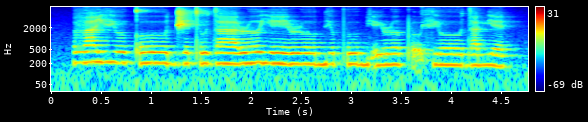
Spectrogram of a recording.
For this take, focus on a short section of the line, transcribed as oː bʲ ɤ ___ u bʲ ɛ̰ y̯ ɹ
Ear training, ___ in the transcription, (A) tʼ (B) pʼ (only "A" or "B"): B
